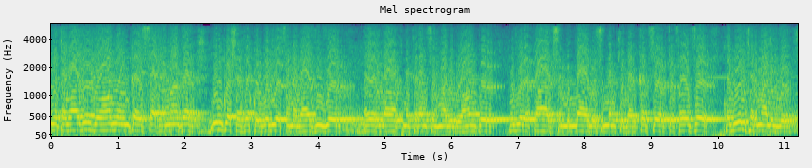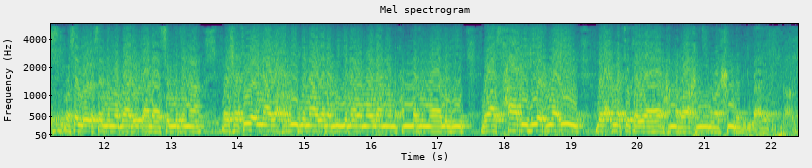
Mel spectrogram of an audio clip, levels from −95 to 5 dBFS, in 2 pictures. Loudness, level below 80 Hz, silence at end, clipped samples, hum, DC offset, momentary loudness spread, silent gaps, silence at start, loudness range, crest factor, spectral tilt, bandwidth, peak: -3 LUFS; -24 dBFS; 0 s; 20%; none; 2%; 3 LU; none; 0 s; 1 LU; 2 dB; -8 dB/octave; 6 kHz; 0 dBFS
